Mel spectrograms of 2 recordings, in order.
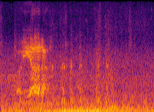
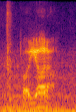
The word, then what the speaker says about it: Toyota: Toyota. That's the right way to say it. Toyota.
